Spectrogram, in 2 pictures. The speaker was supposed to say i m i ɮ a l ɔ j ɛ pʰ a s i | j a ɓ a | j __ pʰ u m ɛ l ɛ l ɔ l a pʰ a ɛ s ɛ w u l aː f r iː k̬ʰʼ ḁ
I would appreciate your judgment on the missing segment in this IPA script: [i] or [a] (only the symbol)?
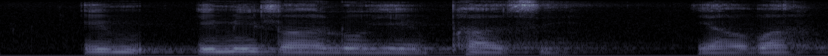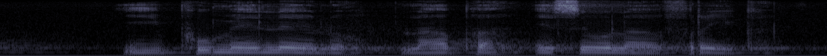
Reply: i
